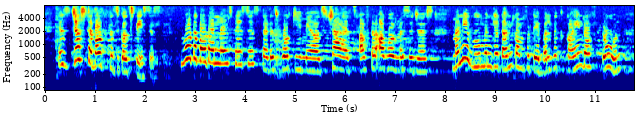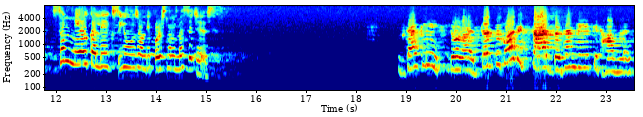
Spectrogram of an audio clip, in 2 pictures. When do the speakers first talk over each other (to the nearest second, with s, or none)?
none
